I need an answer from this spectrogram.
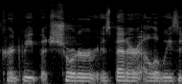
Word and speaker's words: Eloisa: but shorter is better eloisa James it's not a long name but um and you know there's only what five letters in eloisa e l o i s a six uh but it's four syllables there's almost as many syllables as there are letters this is the way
